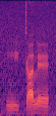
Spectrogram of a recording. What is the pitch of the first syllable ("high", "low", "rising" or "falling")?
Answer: low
